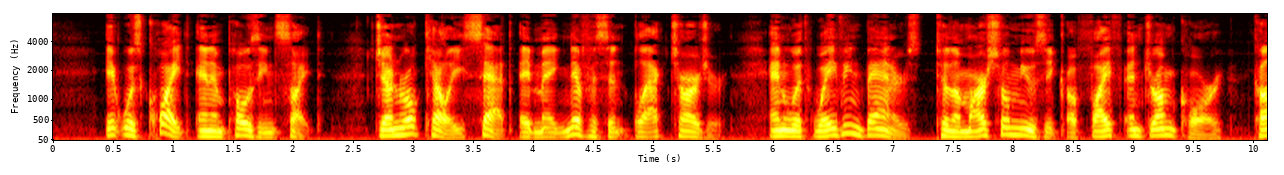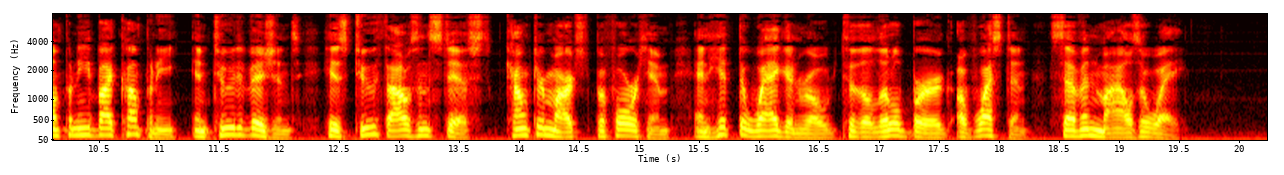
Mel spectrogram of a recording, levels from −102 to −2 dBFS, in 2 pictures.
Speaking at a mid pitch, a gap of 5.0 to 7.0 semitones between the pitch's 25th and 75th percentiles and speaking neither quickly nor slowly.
No: low, 130 Hz; average, 5.3 semitones; average, 155 wpm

